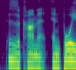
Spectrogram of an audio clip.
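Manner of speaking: ordinary talk, nothing marked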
